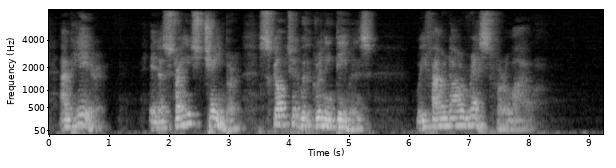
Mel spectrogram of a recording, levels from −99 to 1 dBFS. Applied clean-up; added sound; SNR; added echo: none; none; none; reverberation time 0.3 s.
